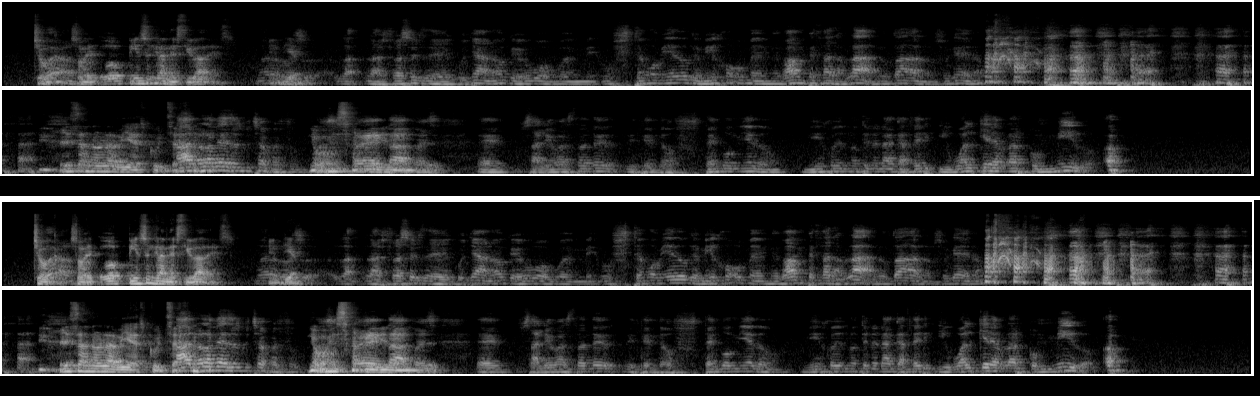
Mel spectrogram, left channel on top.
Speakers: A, on the right; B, on the right.
A: Choca.
B: Bueno,
A: Sobre todo pienso en grandes ciudades.
B: bueno,
A: Entiendo.
B: los, la- las frases de Cuñá, ¿no? Que hubo, bueno, mi- "Uf, tengo miedo que mi hijo me, me va a empezar a hablar o tal, no sé qué, ¿no?
A: <laughs>
B: <laughs>
A: Esa no la había escuchado.
B: Ah, no la habías
A: <laughs>
B: escuchado, pues, fu-
A: No,
B: pues
A: esa
B: fue
A: precisamente.
B: tal, pues eh, salió bastante diciendo, "Uf, tengo miedo, mi hijo no tiene nada que hacer, igual quiere hablar conmigo.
